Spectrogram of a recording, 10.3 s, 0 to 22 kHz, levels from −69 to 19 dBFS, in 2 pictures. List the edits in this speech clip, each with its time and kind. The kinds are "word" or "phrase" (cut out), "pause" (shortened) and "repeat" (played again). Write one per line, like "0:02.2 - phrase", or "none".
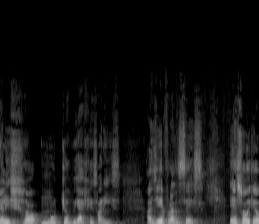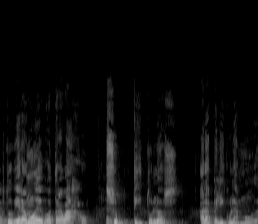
0:01.9 - word
0:03.2 - word
0:05.0 - word
0:05.7 - word
0:07.3 - word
